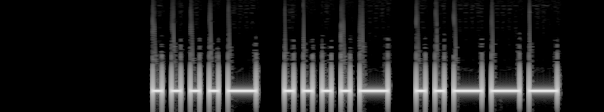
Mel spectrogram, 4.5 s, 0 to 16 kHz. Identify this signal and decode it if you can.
Morse code, heard as a keyed tone, about 17 wpm, 700 Hz. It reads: 442
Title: Numbers - 3-Digit 17wpm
